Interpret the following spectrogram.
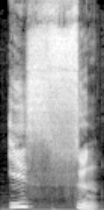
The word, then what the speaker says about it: いっすん: Je vous rappelle, hein, le petit tsu, il vient doubler la consonne qui est juste après. Un petit peu comme si on avait du mal à la prononcer, on bute un peu dessus. i-ssun. Donc là c'est un i, petit su, su, un. Issun. Comme si le su, il voulait pas sortir de notre bouche.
